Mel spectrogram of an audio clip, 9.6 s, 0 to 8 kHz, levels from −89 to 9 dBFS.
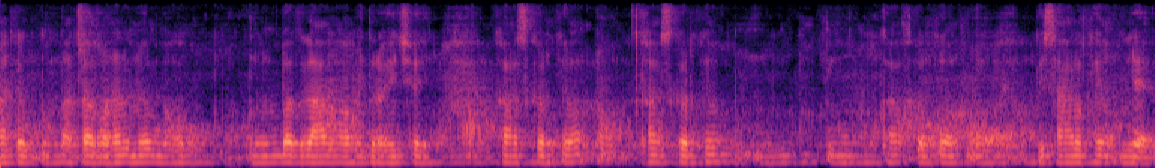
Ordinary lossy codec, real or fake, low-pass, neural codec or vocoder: none; fake; 7.2 kHz; codec, 16 kHz, 4.8 kbps, FACodec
